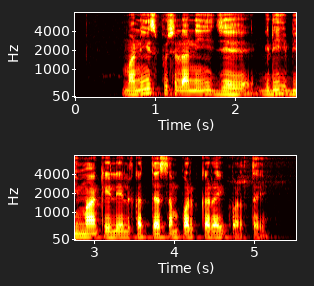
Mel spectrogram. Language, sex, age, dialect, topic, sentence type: Maithili, male, 18-24, Bajjika, banking, statement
